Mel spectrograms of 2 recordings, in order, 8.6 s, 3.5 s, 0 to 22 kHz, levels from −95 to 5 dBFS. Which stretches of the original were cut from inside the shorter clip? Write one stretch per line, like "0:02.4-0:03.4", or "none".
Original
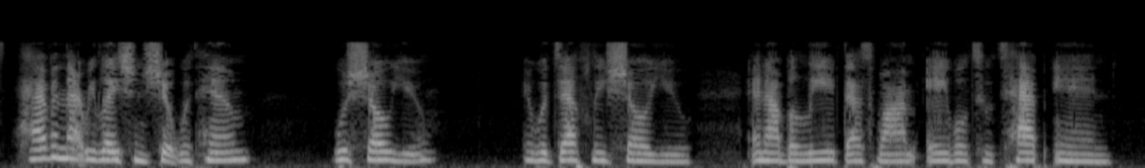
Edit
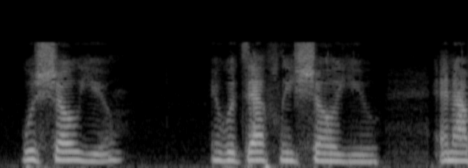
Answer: none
